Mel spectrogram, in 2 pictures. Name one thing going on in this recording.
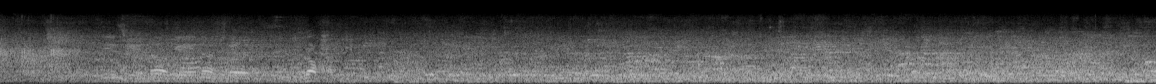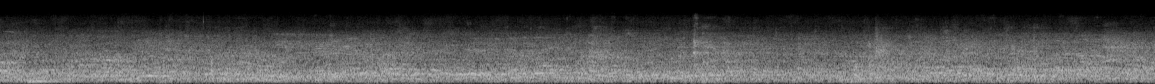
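A group of men and women sing together through a microphone.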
